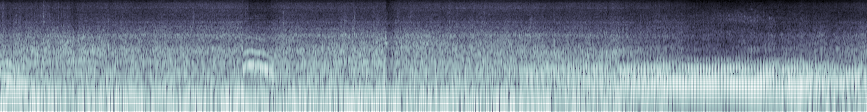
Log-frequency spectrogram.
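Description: Motorcycle engine running under way on a rough crushed-stone macadam track, mixed with a dense rumble of noise. About five and a half seconds in, the engine settles into a steadier note.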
